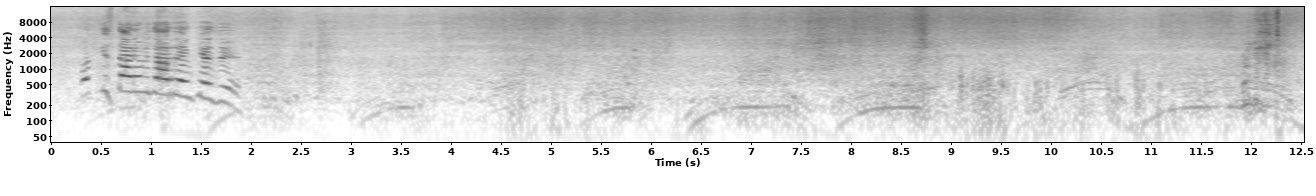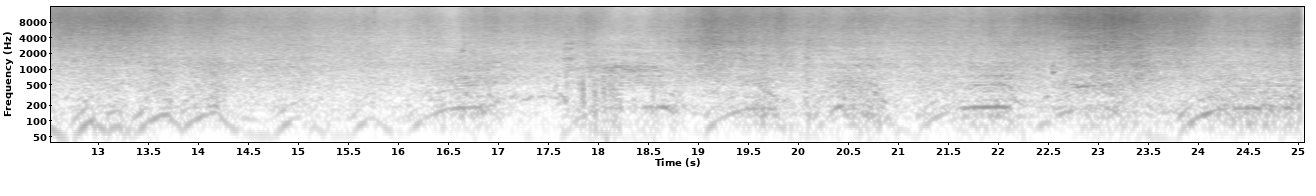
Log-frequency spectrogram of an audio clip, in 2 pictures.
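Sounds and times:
watercraft engine revving: 0.0s - 25.0s.

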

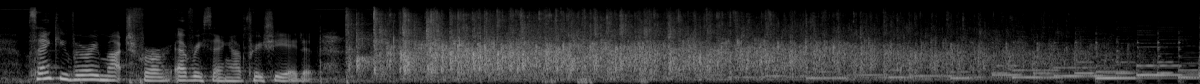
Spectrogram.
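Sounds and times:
audience applauding: 3.5s - 11.5s
closing theme music: 5.6s - 12.0s.

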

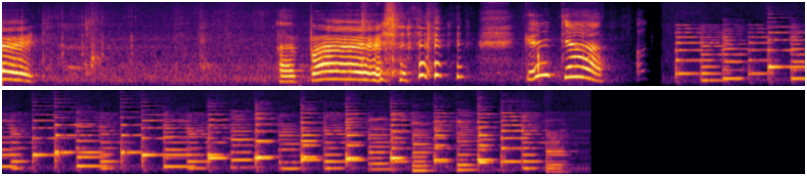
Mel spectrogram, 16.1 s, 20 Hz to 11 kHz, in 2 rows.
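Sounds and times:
bright piano melody: 6.6s - 13.9s.

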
